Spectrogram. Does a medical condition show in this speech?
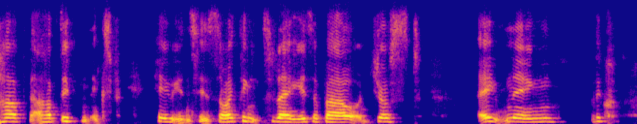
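Yes: cerebral palsy; full-time wheelchair user.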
